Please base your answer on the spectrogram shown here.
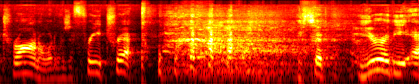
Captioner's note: laughter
